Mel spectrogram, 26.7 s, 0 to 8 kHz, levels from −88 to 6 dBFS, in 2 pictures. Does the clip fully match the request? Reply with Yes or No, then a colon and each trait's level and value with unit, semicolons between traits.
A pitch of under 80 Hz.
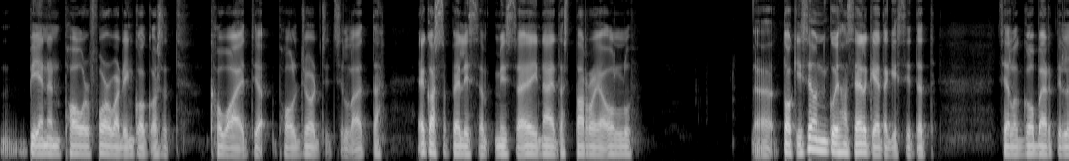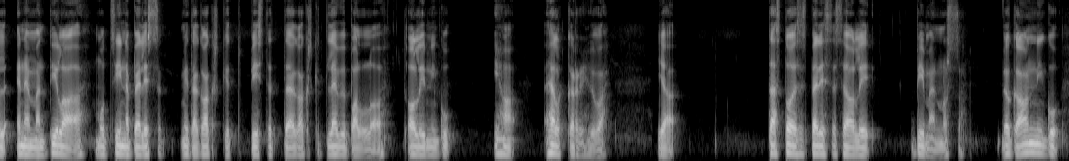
No: very low, 95 Hz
